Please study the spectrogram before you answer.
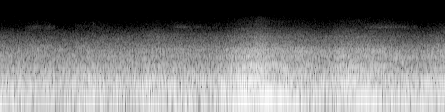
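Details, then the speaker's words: Old Honda CBR inspected before purchase, engine started: settles into an even idle, then a short rev blip picks up quickly and drops back smoothly — normal idle and rev. "dengar aja suaranya kalau suaranya agak ada degdek degdeknya gitu kalau masih a nyala itu sebenarnya standar sih"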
